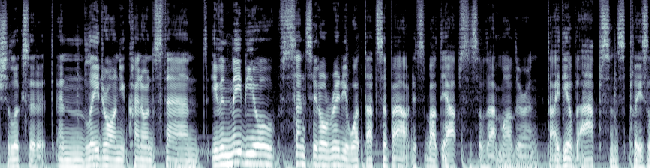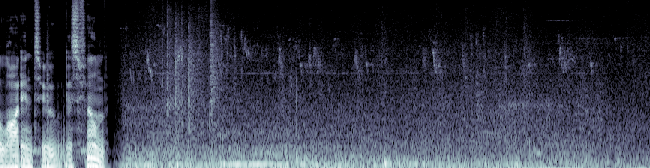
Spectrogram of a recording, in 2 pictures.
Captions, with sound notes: She looks at it, and later on, you kinda understand, even maybe you'll sense it already, what that's about. It's about the absence of that mother and the idea of the absence plays a lot into this film. (birds chirping) (footsteps thumping)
